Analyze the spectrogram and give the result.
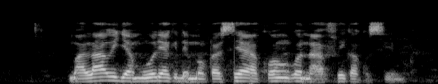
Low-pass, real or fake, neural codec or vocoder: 7.2 kHz; fake; vocoder, 44.1 kHz, 80 mel bands, Vocos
